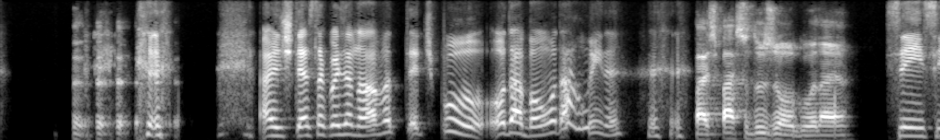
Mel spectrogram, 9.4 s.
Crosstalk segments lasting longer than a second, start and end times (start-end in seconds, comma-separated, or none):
none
